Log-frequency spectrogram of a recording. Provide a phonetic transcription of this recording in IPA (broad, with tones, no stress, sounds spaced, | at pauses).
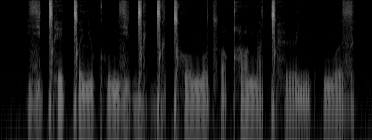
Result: zʲ e˨ ǀʰ e˦ ǀ ə˨ lʲ ø˨ kʷʰ i˨ m zʲ ø˦ ɡ͡ǀ i˨ ɡ͡ǀ ə˦ ǀʰ o˦ ŋ o˦ t͡sʼ o˨ qʰ o˦ ŋ a˨ ǀʰ ø˨ nʲ | ŋʷ ə˨ z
